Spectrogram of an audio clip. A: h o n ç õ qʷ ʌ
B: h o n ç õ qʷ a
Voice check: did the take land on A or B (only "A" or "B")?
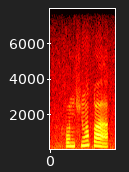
B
